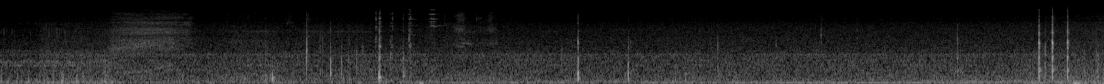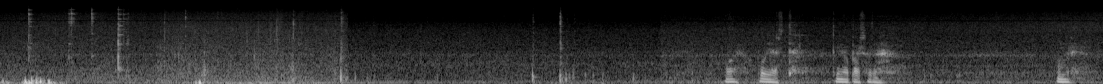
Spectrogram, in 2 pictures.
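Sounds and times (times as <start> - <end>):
metallic clicks on a steel pot: 10.4 - 10.8.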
